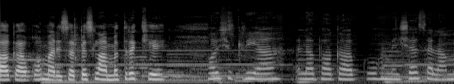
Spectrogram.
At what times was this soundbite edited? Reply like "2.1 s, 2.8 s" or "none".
2.0 s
